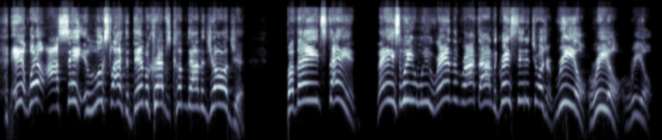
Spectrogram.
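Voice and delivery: very high-pitched Southern caricature; put-on Southern accent. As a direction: crow like a Southern good ol' boy, voice way up. Acted Georgian boasting about Democrats.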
